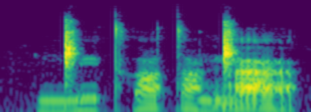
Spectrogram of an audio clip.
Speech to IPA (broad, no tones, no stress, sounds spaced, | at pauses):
ŋ͡ǁ e tʰ ʌ tˤ ə ŋ͡ǁ a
